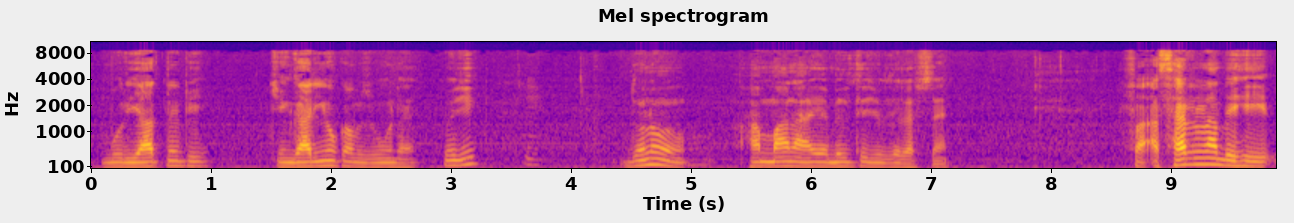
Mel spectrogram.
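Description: Male teacher, mellow low tone, methodical classroom explanation, checks in with listeners. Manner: explains patiently, pausing to question listeners.

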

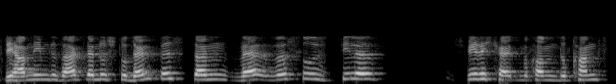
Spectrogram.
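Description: High-voiced man telling a religious story over narrow audio. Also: steady tone. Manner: halting, reworks sentences mid-flow. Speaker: religious speaker. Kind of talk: recounting a religious history story.

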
